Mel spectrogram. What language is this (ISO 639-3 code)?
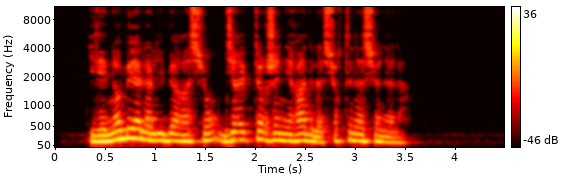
fra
